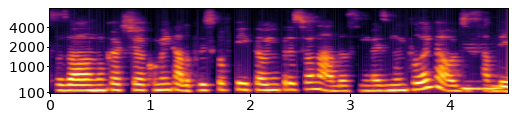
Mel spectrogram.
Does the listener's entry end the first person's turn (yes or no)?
yes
